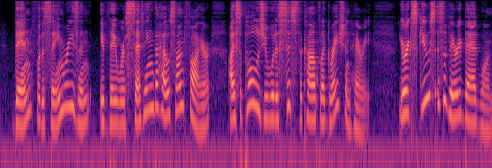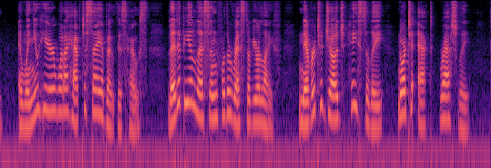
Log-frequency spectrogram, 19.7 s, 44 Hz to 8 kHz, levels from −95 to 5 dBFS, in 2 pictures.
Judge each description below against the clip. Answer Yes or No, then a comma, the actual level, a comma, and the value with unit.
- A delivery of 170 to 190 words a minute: Yes, average, 180 wpm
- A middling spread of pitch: No, wide, 6.7 semitones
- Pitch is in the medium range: No, high, 200 Hz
